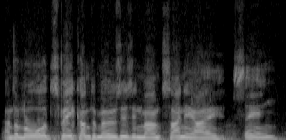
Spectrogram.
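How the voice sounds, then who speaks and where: A man's voice: fairly high pitch, lively intonation, normal speed, lightly acted. A man narrating a dramatized Bible in a solemn, formal scripted style. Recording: noisy 1970s cassette rip.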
